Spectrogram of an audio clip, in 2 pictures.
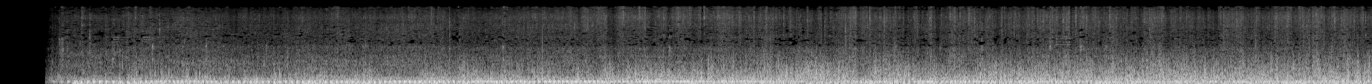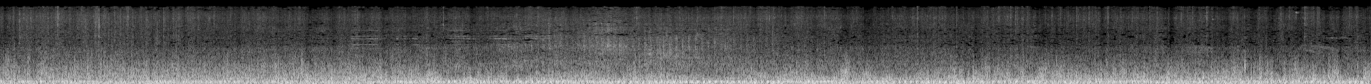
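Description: Motorcycle engine running steadily at riding speed, heard from the rider's seat with a constant low hum under road and wind noise.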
